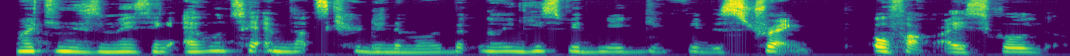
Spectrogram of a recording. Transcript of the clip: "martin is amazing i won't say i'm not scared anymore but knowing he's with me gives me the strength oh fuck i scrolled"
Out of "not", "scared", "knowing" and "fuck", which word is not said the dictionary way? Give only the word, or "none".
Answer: none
